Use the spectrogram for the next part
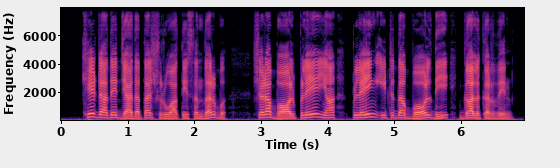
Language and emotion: Dogri, neutral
